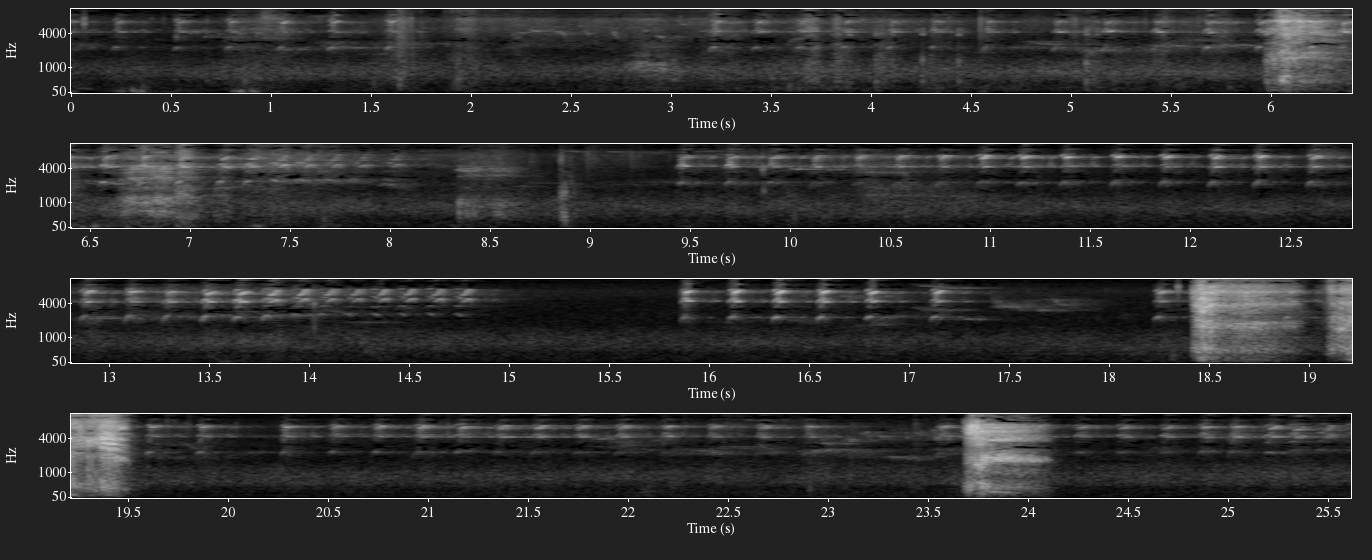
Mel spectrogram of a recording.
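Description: A man crying, with a few loud, sharp sobbing breaths spread through, while a small bird sings a long run of high repeated chirps, several a second.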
